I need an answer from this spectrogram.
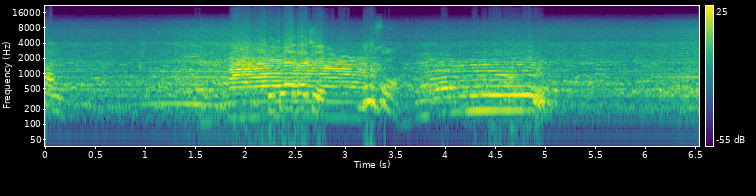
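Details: Desi cattle at the Saturday cow market in Chakan, 3 January 2026: a drawn-out, droning moo swells in mid-clip over a steady background of traders talking and bargaining, and a second lower moo follows near the end.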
